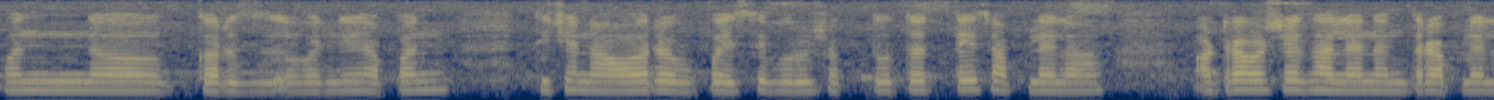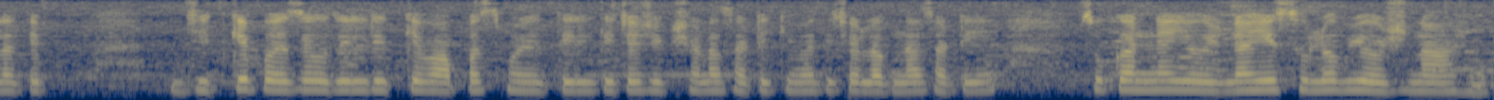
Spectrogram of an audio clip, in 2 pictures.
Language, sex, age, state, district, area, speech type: Marathi, female, 30-45, Maharashtra, Akola, rural, spontaneous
